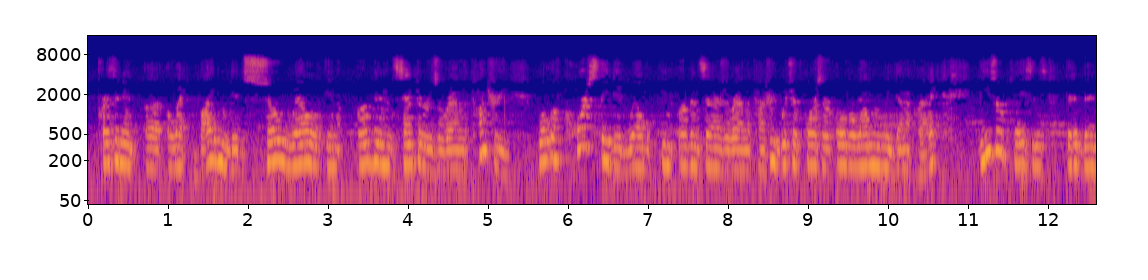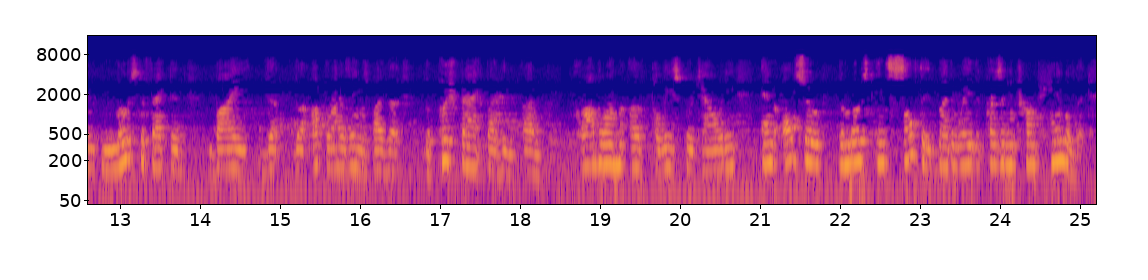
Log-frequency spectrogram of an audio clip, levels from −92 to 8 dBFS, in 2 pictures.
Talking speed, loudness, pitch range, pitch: 160 wpm, -28 LUFS, 150-180 Hz, 165 Hz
